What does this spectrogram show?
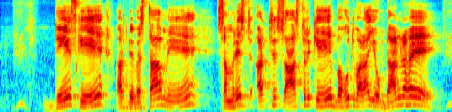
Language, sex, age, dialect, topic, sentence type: Magahi, male, 36-40, Southern, banking, statement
